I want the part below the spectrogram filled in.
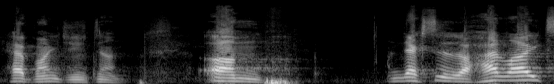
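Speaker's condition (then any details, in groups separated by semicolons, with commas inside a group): Ataxia; slurring and poor speech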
